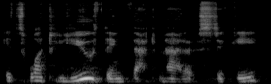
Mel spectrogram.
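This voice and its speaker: A woman storyteller plays an older gentleman mentor from a children's storybook, kindly and formal. The phrasing is deliberate and old-fashioned, with a lively, varied melody. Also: mid-range voice, husky, pitched below the performer's own voice, full character voice. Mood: gentle, reassuring.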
